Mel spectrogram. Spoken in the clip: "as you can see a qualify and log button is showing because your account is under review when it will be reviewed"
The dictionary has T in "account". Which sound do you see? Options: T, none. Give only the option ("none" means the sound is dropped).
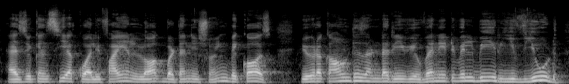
T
